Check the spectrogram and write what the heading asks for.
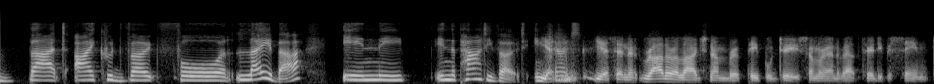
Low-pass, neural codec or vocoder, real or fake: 7.2 kHz; codec, 16 kHz in and 24 kHz out, 1 kbps, XY-Tokenizer; fake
